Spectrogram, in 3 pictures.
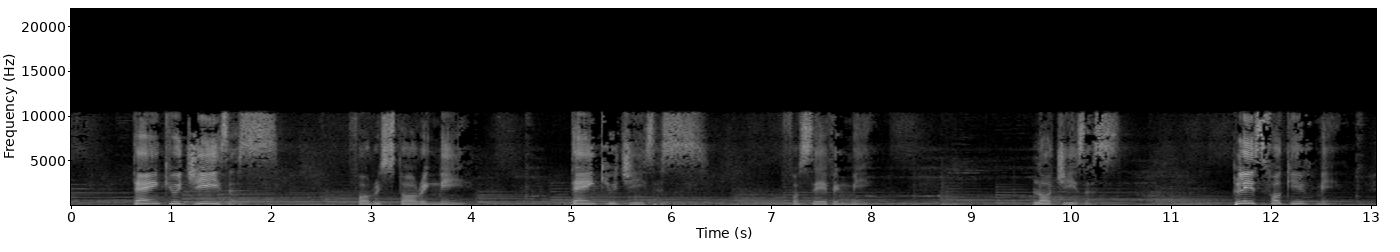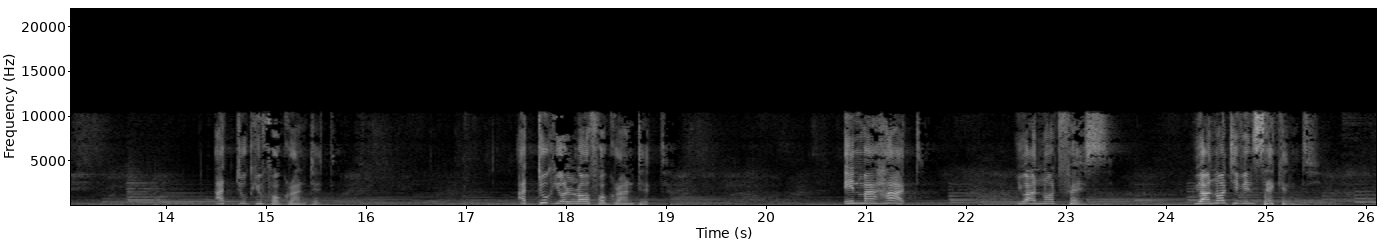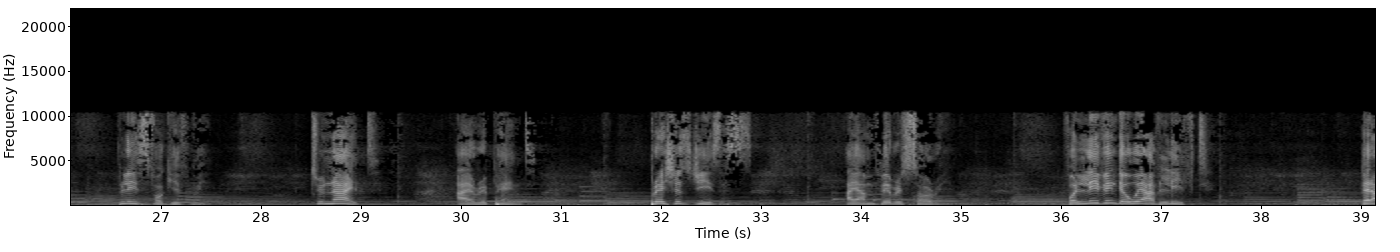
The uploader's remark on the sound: LIVE AT ABC KHALANYONI.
